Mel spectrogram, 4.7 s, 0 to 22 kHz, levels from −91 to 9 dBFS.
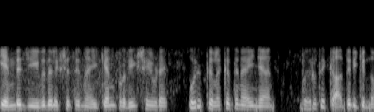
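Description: Overdone noise removal runs through the whole speech clip. The noise reducer was set too aggressively, so any frequency band sitting near its noise estimate is pushed far down or switched off, and the quieter parts of the voice are removed with the noise. The background between phrases falls to near silence scattered with small twinkling specks, while the voice itself loses the softer detail that should surround each sound.

The iLBC codec also shapes the entire clip. Its frame-by-frame coding at 20 ms intervals is consistent with the 15.2 kbps mode. The audible band is held to roughly 200 Hz to 3.4 kHz, so nothing above the narrowband ceiling survives. Each frame's excitation is coded independently, which leaves the speech intelligible but plainly rough and synthetic. That coarse, synthetic texture compounds with the noise-removal damage.

Lost iLBC frames appear at 3.06 to 3.09 s, right after "ജീവിതലക്ഷ്യത്തെ നയിക്കാൻ പ്രതീക്ഷയുടെ ഒരു". 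The gap is about 20 ms long, which points to a single dropped frame. The decoder filled it by repeating the last pitch cycle blended with noise, so the moment sounds like a briefly held, slightly buzzy vowel. Because iLBC frames stand alone, the voice recovers cleanly almost immediately afterward.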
